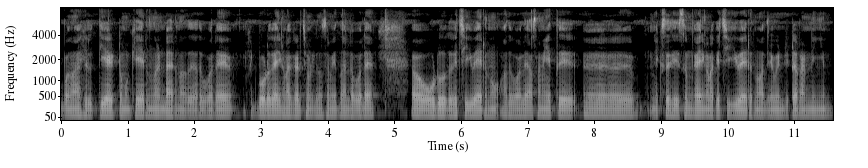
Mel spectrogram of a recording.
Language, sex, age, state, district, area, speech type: Malayalam, male, 18-30, Kerala, Kozhikode, rural, spontaneous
